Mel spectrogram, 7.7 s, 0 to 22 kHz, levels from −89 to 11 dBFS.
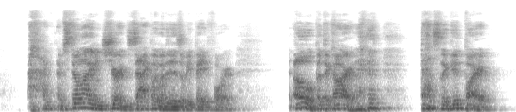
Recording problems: off-mic speech; far
room echo; slight; dies away in 0.3 s

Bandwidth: 14.5 kHz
